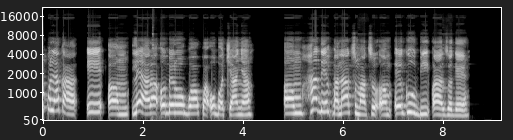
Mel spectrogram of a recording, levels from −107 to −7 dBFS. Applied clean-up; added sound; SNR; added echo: neural mask model DeepFilterNet 3.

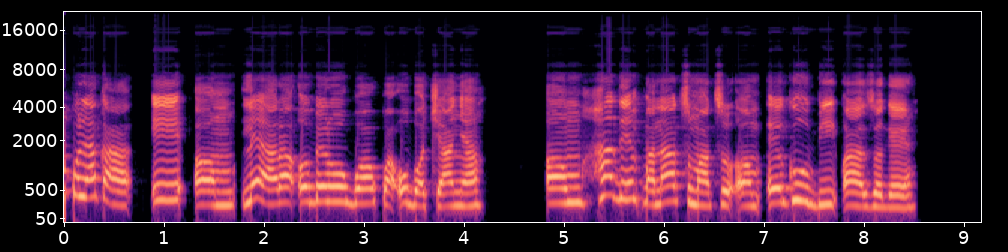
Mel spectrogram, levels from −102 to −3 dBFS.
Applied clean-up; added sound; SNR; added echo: none; none; none; none.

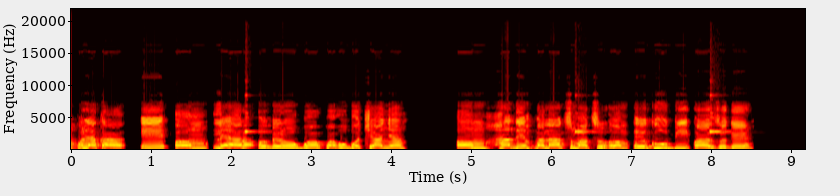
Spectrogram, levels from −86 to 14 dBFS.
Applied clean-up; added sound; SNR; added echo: neural mask model RNNoise.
